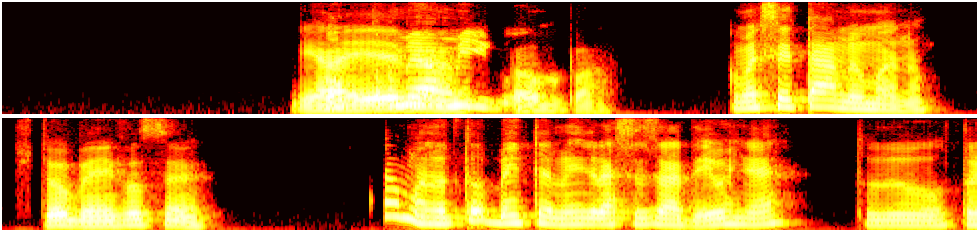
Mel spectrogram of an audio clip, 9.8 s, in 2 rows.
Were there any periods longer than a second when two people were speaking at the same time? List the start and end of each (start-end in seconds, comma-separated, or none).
1.6-2.9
